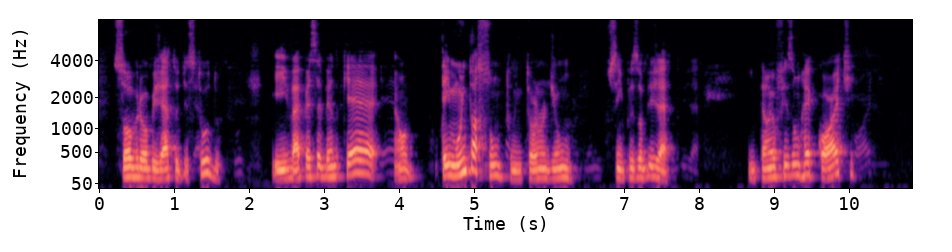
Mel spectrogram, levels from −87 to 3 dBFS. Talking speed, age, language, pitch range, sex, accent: 125 wpm, 20-39, Portuguese, 120-150 Hz, male, Brazilian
